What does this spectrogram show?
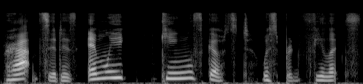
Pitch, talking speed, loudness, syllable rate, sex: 225 Hz, 130 wpm, -24 LUFS, 4.8 syllables/s, female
